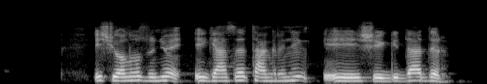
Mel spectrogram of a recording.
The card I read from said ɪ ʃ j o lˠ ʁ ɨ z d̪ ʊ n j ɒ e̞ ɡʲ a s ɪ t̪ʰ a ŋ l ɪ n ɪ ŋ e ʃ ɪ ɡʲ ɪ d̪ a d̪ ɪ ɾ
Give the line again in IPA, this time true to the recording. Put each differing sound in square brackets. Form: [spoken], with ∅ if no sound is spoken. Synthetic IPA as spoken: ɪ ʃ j [ɒ] lˠ ʁ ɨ z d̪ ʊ n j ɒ e̞ ɡʲ a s ɪ t̪ʰ a ŋ [ɾ] ɪ n ɪ ŋ e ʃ ɪ ɡʲ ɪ d̪ a d̪ ɪ ɾ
